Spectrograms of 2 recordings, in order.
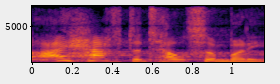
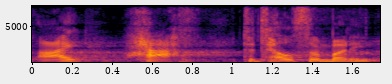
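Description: First: Said in the usual way. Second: Low, emphatic "have", pause before "to tell somebody"; stress on HAVE. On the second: Real, not acted. Repeats it with added emphasis.

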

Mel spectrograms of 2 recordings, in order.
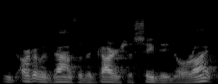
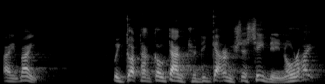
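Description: First: Quick stress-timed Cockney, weak syllables squashed; traditional Cockney rhythm. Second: High, loud Cockney, every syllable punched evenly; syllable-timed Cockney. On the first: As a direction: run it along in a ti-TUM Cockney lilt. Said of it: "Ti-tum, ti-tum". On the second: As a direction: rattle it off in fast machine-gun Cockney. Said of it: "They speak like this". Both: Shown as a demonstration.

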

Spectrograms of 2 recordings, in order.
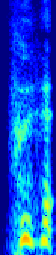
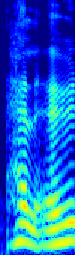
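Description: First: Said in the usual way. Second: Put-on voice. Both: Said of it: "Why is that a voice?".

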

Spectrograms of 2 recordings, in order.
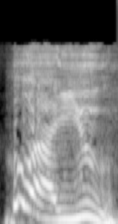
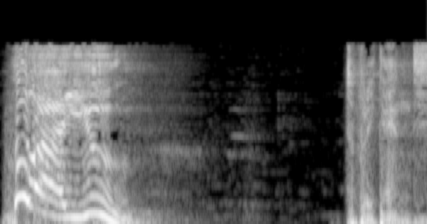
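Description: First: Plain. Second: Rising challenge. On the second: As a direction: drive the challenge home harder. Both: Real, not acted. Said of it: "preacher challenging the hearers".

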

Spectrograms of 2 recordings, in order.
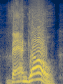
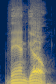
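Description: First: Much louder, higher and insistent; exasperated shouted clue; louder repeat. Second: Clue called out. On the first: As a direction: bark the clue again, as if volume will help. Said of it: "Like louder was gonna help". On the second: Celebrity giving the clue. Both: Retold or imitated.

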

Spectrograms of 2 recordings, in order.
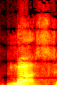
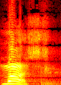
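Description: First: Said in the usual way. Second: Must called out loud and high; shouted word. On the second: Shown as a demonstration. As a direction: shout must for the crowd to echo. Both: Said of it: "everybody shout".

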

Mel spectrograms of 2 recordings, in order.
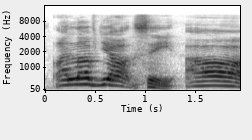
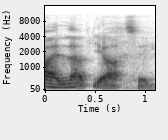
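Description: First: High, slow gushing; excited. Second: Said in the usual way. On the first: Real, not acted. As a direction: gush about it happily. Excited at remembering Yahtzee.

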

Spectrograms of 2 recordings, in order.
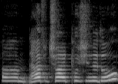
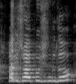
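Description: First: High, mock Scandinavian receptionist; deadpan Scandinavian receptionist's question; generic Scandinavian accent. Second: High-pitched mock Scandinavian lilt; generic Scandinavian accent. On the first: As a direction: Scandi accent, patiently puzzled. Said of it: "that's my generic Scandinavian accent". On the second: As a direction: put on a vague Scandi accent. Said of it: "I don't know what accent that is".

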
